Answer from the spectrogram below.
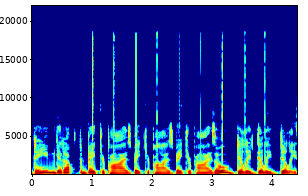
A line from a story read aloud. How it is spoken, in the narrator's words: sighed Simpkin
